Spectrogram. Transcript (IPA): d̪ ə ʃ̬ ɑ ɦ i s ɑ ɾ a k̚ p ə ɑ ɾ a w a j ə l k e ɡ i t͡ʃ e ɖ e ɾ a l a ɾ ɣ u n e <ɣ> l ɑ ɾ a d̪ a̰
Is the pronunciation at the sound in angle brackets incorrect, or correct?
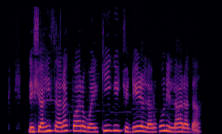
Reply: incorrect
